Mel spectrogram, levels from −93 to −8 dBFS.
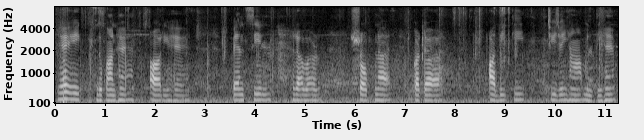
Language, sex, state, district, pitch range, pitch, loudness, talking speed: Hindi, female, Uttar Pradesh, Muzaffarnagar, 160-180 Hz, 170 Hz, -34 LUFS, 85 wpm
